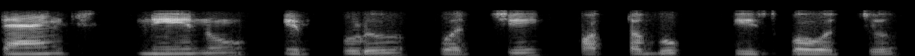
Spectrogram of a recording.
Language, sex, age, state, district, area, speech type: Telugu, male, 18-30, Andhra Pradesh, Kurnool, rural, conversation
